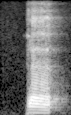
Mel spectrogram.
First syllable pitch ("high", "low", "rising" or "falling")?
low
